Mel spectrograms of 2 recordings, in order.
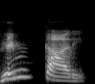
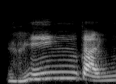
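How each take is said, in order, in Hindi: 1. k से पहले की नासिका ध्वनि m है। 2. k से पहले की नासिका ध्वनि ng है। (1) "it's not rimkari" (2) "the anuswara will become na"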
